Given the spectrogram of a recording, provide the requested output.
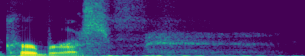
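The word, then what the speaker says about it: Cerberus: The C in, you know, the C in Caesar should actually sound like a K. And that's why I constantly call him Kerberus.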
